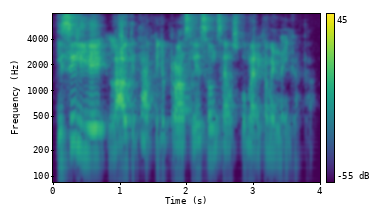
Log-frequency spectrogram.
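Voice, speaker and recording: Male tutor, middle pitch, lecture-style explainer who quizzes and answers himself, code-mixing English. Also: sing-song, normal speed. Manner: explains step by step, asks and answers own questions; mixes English words into Hindi. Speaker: astrology teacher. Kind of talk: online class lecture.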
